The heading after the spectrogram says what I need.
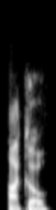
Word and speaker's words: Ako: Today is the 27th anniversary of marriage with my smoking hot wife, Ako, pronounced like taco.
